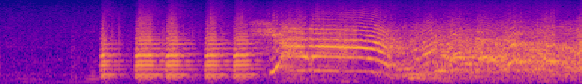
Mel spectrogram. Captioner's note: car honking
